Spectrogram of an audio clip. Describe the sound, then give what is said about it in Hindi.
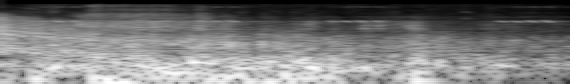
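A heavy, sustained rumble of thunder rolls through late at night during a sudden storm, deep and loud, with dense low-end energy that stays steady for a couple of seconds before easing slightly. No voices are heard. “देर रात बिजली कड़कने से”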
